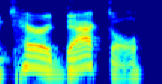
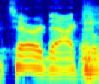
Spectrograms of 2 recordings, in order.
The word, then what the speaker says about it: pterodactyl: Why can't you hear a pterodactyl going to the bathroom? Pterodactyl going to the bathroom. I can't fit in there. Because the P is silent.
